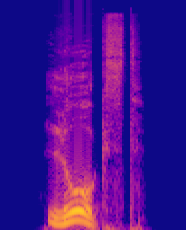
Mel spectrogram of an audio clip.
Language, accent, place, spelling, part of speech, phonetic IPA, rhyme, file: German, Germany, Berlin, logst, verb, [loːkst], -oːkst, De-logst.ogg
- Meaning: second-person singular preterite of lügen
